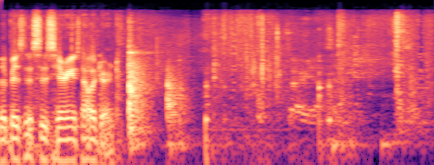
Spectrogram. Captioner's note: gavel bangs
